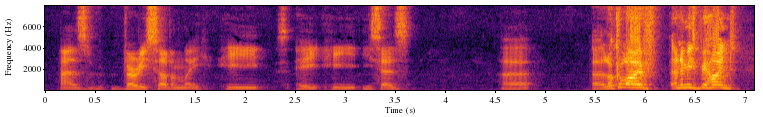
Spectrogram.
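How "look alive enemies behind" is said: sudden alarmed shout, very high, shrill and loud. Running the game, the speaker voices a sudden moment for the players: Joey in a panic. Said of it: "there is a moment of panic uh, from Joey's voice".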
